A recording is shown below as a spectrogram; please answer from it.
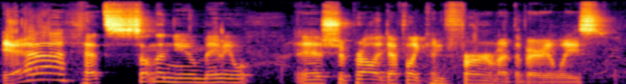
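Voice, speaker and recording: A man's voice: fairly high pitch, expressive, fairly quick, sharp tone, slight background noise. A man casually commenting while playing a game, chatty and joking, often breaking off mid-sentence. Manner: chatty, joking, self-interrupting. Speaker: streamer. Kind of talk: let's play commentary.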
